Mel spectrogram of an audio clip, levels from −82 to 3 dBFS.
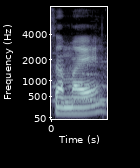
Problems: constant background noise, background conversations at intervals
